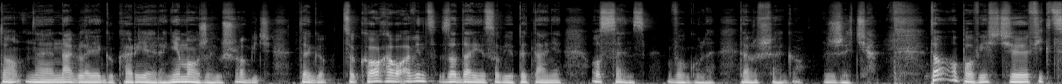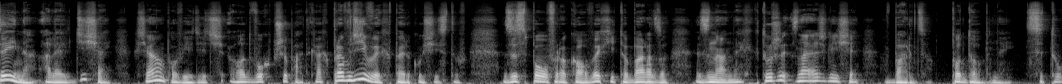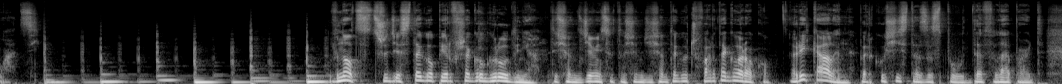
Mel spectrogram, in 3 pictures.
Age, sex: 40-59, male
